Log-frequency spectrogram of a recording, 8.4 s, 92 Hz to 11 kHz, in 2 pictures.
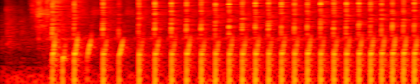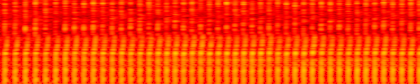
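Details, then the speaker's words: Old Honda Cub 50 engine after repair, pull-started, with the exhaust held on but not yet bolted; crisp even pops settle into a steady rhythm with no knocks, a very smooth healthy idle. "Đây là một cái động cơ máy móc rất là êm anh em nha"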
